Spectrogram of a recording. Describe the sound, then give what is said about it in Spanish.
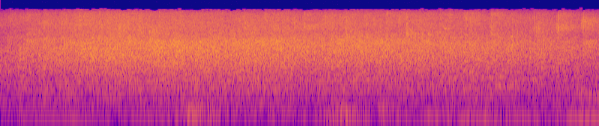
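A crowd applauds a historian present at the event, steadily for the whole stretch, a dense, even wash of many hands clapping at a consistent loudness, with no voices breaking through. “que pide un fuerte aplauso para él.”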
